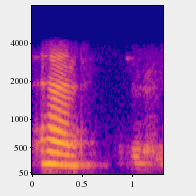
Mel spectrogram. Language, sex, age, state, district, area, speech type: Kannada, female, 60+, Karnataka, Belgaum, urban, conversation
